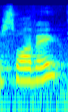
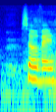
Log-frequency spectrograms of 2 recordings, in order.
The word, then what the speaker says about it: Sauve: I'm the secretary for AVCSI, so I'd like to thank Councillor Suave. Am I pronouncing that properly? Sauve, sorry. I know, I always thought it was Suave.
